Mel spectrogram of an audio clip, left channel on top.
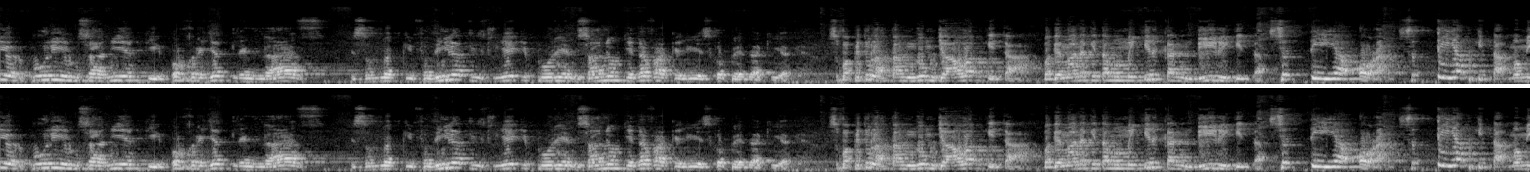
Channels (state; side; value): identical; both; correlation 1.00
